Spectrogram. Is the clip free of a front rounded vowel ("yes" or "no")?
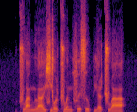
yes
